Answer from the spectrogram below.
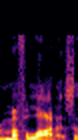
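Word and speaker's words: muffuletta: They're called muffalettas, but he said the OGs are muffalettas. That's how you pronounce them.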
